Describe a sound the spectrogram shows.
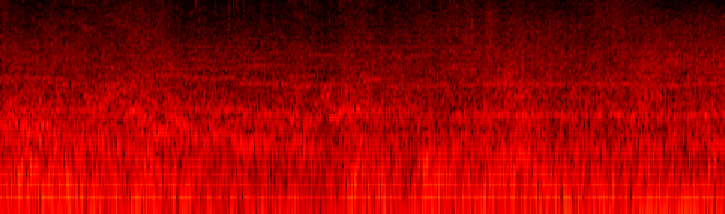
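Weapon strikes and magic blasts crash in a fight.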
